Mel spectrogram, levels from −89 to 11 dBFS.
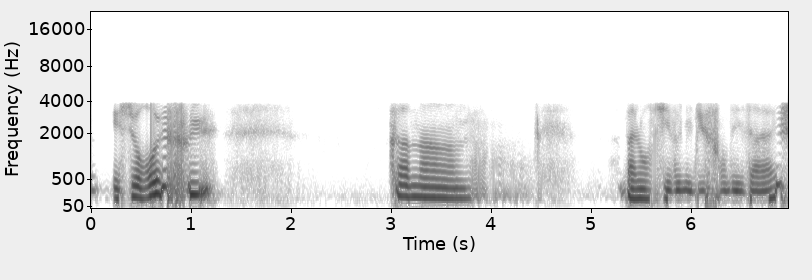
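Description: Throughout, the speech passes through a Codec 2 vocoder, which fits its top 3.2 kbit/s mode. The voice is rebuilt from sine waves and sounds robotic and buzzy, with nothing above 3.8 kHz, unlike waveform-codec smearing.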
